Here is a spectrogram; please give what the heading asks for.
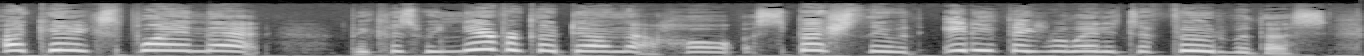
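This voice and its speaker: A man's voice: very high-pitched, fast talker, mellow, no room sound, clean studio sound, pitched above the performer's own voice. A man voicing a defensive female school lunch lady in an indignant, emphatic way for a story.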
